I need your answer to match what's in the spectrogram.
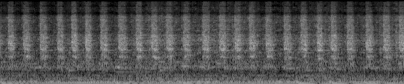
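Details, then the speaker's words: Scotts Classic 20-inch 5-blade reel mower with an electric conversion, spun in reverse at about speed 18–20 while backlapping with brushed-on 100–120 grit compound: a rhythmic scraping crunch about four times a second. Reel grinding against the bedknife, expected to smooth out. "Now, we're going to take a little paste, put it on the brush, and we're going to run it across the blade. And you can hear it start to grind."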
